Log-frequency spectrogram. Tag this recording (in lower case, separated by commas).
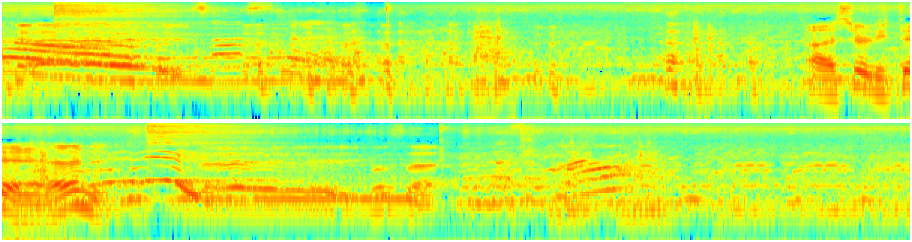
speech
